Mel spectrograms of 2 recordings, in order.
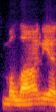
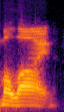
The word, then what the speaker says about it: Melania: And by the way, point a point of clarification, Nancy, I think it's pronounced Melania, not malign.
